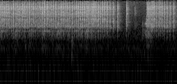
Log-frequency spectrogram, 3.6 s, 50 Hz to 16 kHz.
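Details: Ocean City 920 level-wind fishing reel after disassembly, cleaning, lubrication and reassembly; fast, even clicking as it cranks with no catches or hitches. An earlier hitch was possibly a loose screw catching inside. Turns smoothly, sounds fine.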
